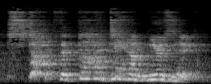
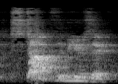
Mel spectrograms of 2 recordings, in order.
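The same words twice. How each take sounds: First: High, slow, escalating scream; drawn-out scream. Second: Raised, urgent mock scream; screamed demand. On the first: Acted. Narrator screaming again at the coffee house music, exasperated high scream. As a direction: scream it out, stretching every word. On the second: Narrator screaming at the coffee house to stop the music, acted scream. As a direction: cry out to halt the music. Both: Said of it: "And I screamed".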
